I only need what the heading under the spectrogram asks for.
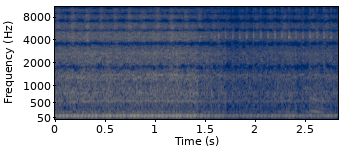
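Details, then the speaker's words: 2006 Ford Ranger 2.3L four-cylinder, 188,520 km, at idle with steady lumpy pulse about 3.5 per second; cylinder 3 misfiring (P0300/P0303), disconnecting its coil changes nothing, with power loss, shaking, hesitation and exhaust smoke. "como ya pudimos notar el cilindro número 3 es el que presenta una mala combustión ya que al desconectar la bobina o anular el funcionamiento del cilindro el motor sigue fallando la misma manera"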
